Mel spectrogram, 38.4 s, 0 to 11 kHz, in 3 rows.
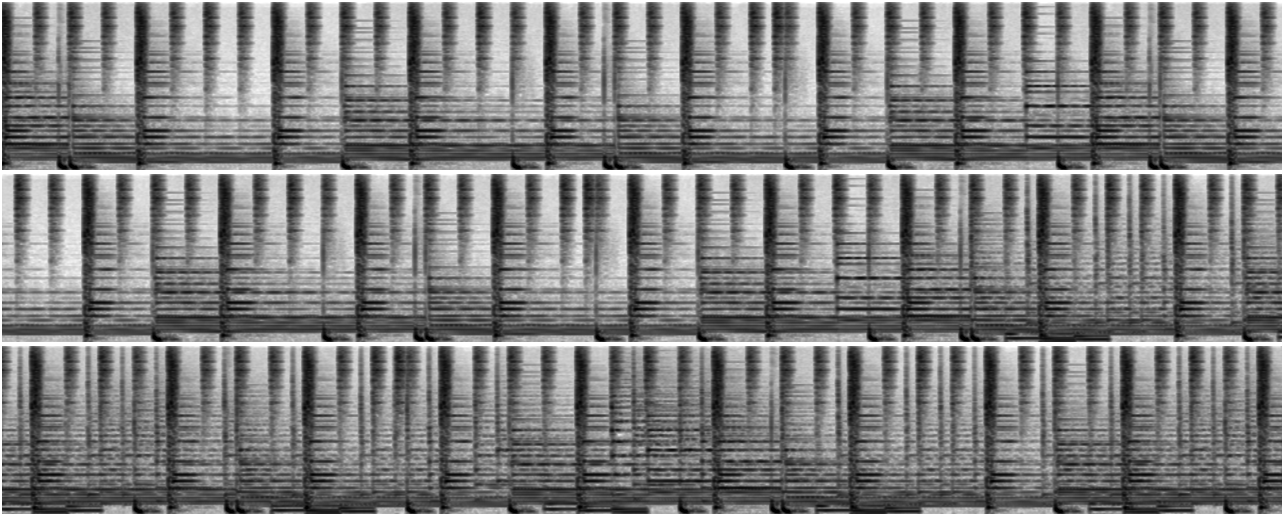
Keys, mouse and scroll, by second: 0.8 middle click, 4.3 F3, 4.8 F3, 5.6 middle click, 8.7-9.6 typing, 10.0 middle click, 16.7 middle click, 20.7 middle click, 21.7 F3, 32.3 Escape, 32.6 Escape, 35.8 alt+w, 36.7 middle click, 36.9 z, 37.2 middle click, 37.7 middle click, 38.1-38.4 scroll up 1.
